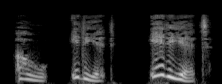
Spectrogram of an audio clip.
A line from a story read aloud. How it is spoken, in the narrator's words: Antony cried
